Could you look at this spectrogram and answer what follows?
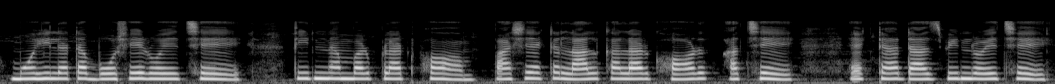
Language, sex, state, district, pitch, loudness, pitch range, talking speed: Bengali, female, West Bengal, Cooch Behar, 255 Hz, -14 LUFS, 250-265 Hz, 85 wpm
